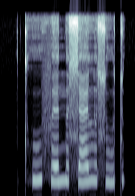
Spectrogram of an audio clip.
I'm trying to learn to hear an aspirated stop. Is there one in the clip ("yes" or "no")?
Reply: yes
